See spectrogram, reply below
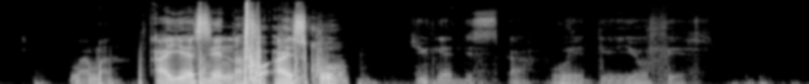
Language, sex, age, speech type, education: Nigerian Pidgin, male, 15-29, spontaneous, tertiary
